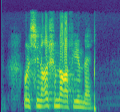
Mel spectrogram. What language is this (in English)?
Kabyle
